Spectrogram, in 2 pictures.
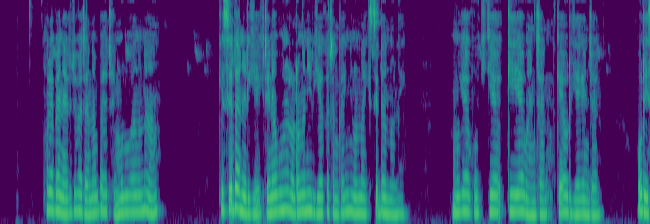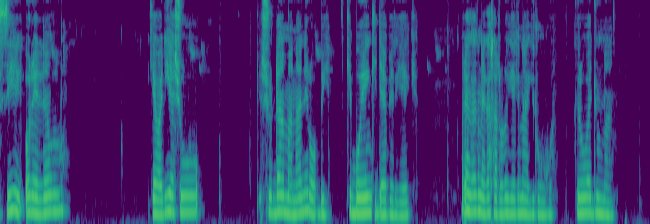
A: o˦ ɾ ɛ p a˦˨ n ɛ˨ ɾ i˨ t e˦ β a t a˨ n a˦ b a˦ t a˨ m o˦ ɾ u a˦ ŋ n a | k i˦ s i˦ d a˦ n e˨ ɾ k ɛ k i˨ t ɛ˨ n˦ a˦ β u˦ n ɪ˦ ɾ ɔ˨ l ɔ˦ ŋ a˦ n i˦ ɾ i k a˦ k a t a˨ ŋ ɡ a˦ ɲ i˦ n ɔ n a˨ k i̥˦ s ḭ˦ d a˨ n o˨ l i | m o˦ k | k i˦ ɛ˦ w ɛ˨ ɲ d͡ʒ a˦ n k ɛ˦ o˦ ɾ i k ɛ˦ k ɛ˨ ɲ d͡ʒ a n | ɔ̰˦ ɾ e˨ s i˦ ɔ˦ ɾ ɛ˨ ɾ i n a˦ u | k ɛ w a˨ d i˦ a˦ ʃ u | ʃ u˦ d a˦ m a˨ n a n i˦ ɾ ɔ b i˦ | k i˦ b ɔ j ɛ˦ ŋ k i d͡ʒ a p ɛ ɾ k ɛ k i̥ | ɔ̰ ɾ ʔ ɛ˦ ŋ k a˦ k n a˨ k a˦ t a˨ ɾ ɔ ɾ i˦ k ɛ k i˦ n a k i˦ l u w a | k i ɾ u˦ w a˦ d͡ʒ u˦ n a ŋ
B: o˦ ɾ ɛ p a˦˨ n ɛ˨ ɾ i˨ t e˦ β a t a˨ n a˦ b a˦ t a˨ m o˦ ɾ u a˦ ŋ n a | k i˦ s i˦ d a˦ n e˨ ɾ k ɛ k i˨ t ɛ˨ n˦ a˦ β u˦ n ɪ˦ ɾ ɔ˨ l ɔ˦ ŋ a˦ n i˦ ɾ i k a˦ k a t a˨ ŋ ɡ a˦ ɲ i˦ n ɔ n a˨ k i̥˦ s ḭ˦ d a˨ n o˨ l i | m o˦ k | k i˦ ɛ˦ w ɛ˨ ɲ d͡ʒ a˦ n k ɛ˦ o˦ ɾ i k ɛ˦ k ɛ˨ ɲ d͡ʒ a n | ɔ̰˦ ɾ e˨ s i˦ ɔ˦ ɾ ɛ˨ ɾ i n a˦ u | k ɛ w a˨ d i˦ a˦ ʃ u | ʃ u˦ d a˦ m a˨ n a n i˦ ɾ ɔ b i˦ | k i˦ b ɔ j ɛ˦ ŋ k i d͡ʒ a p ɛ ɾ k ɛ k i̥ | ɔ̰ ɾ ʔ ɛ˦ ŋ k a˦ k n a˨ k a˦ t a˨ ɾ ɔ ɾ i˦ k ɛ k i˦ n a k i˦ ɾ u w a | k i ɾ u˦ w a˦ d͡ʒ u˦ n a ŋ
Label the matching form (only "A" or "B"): B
